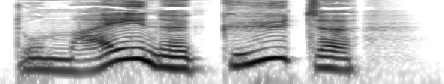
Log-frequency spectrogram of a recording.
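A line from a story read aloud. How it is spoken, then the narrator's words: Repeated stammering. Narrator (German): stammelte ihr Vater immer und immer wieder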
